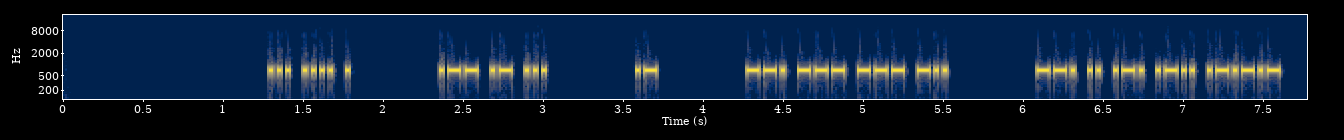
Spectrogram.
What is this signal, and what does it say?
Morse code, heard as a keyed tone, about 45 wpm, 700 Hz. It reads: SHE WAS A GOOD GIRL.
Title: 3x Word-Spacing - Sentences from Top 400 Words - 45wpm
